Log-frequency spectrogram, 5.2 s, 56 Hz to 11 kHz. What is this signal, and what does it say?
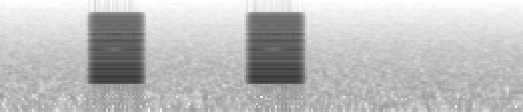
Train horn signal, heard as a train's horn. 2 short. On North American railways: a signal is acknowledged.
